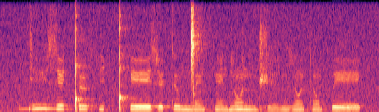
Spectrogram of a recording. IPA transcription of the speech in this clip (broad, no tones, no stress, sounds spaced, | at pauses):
d e̤ z e ǃ ʏ x i ǃʰ e z ʏ t ɯ ŋ͡ǀ ẽ k ẽ d õ n d͡ʒ ɛ̤ n z õ t õ p e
